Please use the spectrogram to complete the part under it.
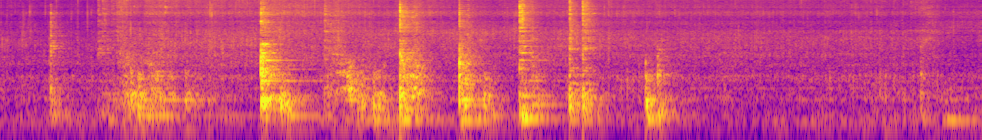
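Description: Spiced okra stirred in a pan with a series of sharp scraping strokes and clinks over a soft sizzle, close and fairly quiet, with no talking.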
